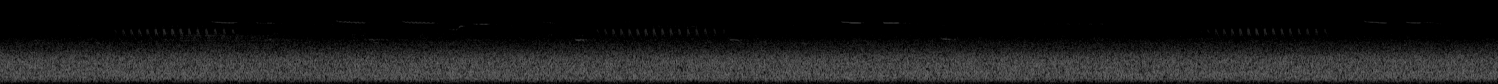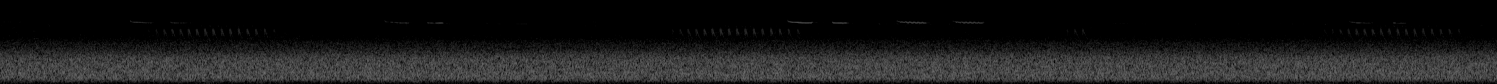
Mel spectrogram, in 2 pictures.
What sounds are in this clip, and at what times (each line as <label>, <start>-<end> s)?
Dark-eyed Junco song, 0-4 s
Brown Creeper call, 2-4 s
Brown Creeper song, 4-6 s
Dark-eyed Junco song, 6-8 s
Brown Creeper call, 6-10 s
Chestnut-backed Chickadee call, 10-12 s
Dark-eyed Junco song, 12-14 s
Brown Creeper call, 12-30 s
Dark-eyed Junco song, 16-18 s
Dark-eyed Junco song, 20-26 s
Dark-eyed Junco song, 28-30 s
